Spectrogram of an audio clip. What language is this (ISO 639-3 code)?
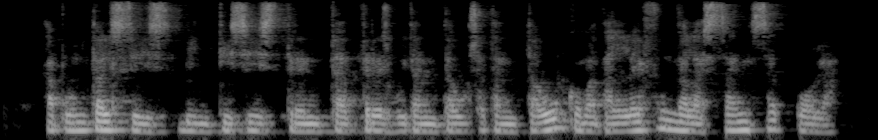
cat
